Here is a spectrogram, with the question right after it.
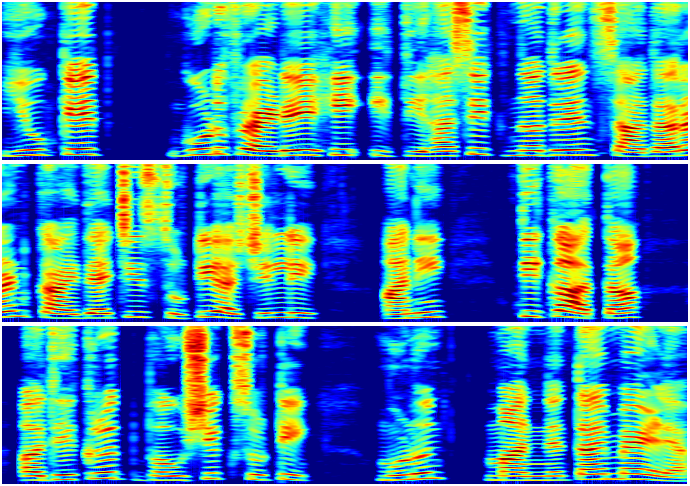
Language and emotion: Goan Konkani, neutral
